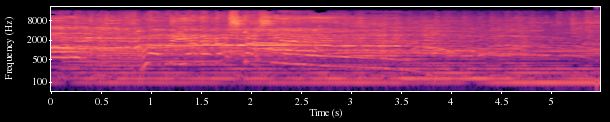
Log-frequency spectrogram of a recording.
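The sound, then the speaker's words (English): Loud, continuous cheering and whooping from a church youth audience celebrating their youth pastors, with sustained instrumental tones running underneath throughout. “Give them a massive Burn Youth round of applause for”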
